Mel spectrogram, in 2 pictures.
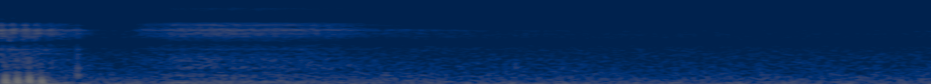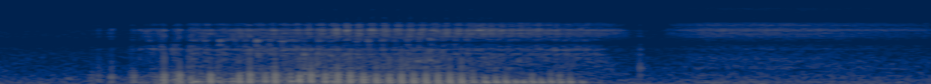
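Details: Sleeping person snoring: one long, low rattling snore in a quiet room, with soft breathing before and after.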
